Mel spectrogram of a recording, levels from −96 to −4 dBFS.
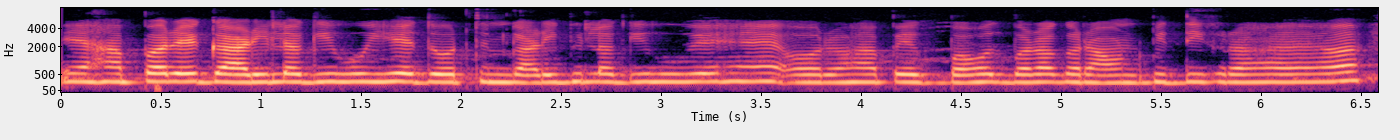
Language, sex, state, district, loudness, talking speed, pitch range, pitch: Hindi, female, Jharkhand, Palamu, -17 LUFS, 225 wpm, 245-260 Hz, 250 Hz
